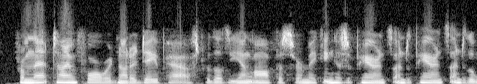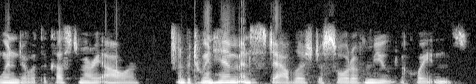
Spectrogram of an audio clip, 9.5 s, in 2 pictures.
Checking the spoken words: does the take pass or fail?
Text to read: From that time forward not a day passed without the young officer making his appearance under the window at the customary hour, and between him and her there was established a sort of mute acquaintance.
fail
